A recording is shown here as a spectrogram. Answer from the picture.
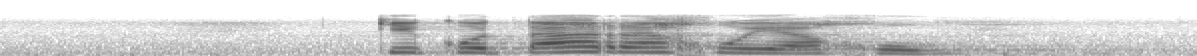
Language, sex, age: Northern Sotho, female, 24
